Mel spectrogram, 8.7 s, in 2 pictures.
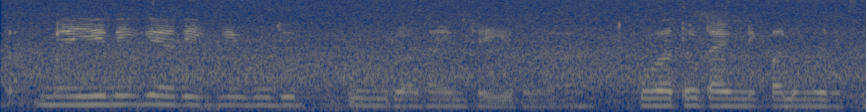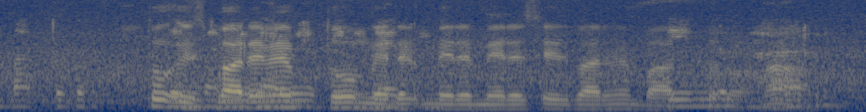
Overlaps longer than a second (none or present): present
